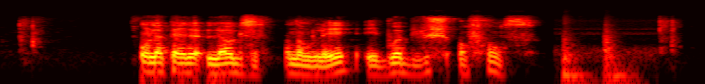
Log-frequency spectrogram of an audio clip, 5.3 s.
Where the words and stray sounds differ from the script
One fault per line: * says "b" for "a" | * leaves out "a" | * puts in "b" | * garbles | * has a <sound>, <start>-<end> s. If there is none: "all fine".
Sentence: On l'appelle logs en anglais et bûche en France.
* puts in "bois"
* has a thud, 4.2-4.9 s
